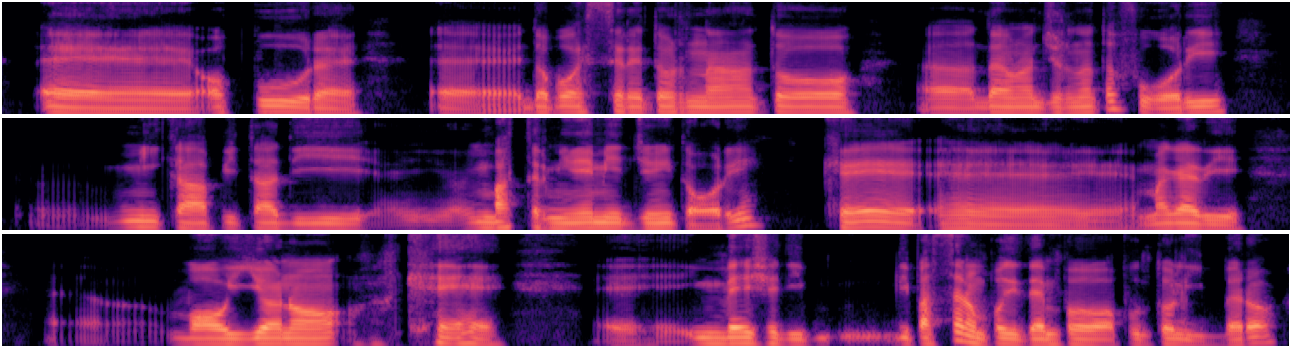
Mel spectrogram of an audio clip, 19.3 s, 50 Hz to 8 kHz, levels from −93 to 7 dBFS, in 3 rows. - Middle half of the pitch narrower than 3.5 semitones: Yes, average, 2.7 semitones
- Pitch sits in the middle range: No, very low, 95 Hz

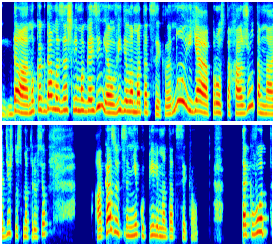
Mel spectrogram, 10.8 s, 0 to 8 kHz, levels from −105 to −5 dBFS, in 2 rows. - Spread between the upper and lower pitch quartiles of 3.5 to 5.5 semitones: Yes, average, 5.2 semitones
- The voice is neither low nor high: No, high, 235 Hz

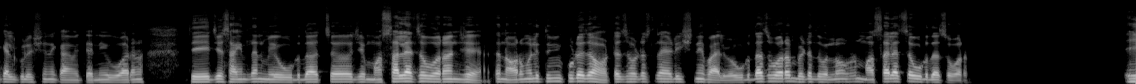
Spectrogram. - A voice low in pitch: Yes, low, 120 Hz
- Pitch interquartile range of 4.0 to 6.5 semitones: No, average, 2.8 semitones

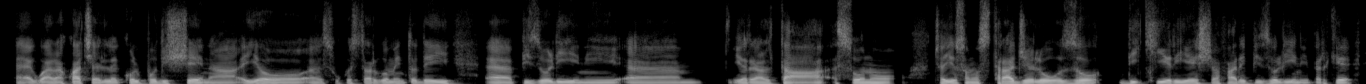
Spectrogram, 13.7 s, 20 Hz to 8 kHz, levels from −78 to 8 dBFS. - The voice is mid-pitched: No, low, 115 Hz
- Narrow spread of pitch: Yes, narrow, 2.3 semitones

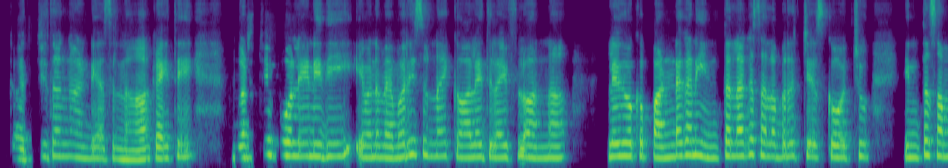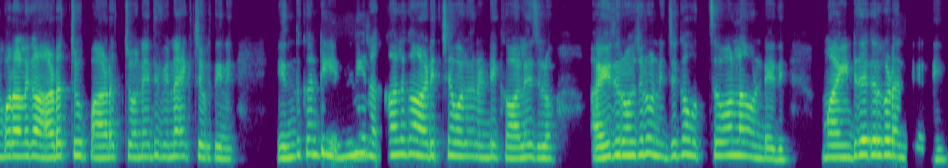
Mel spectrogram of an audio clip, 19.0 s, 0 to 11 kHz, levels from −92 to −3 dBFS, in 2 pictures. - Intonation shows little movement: Yes, narrow, 2.2 semitones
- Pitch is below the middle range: No, high, 245 Hz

